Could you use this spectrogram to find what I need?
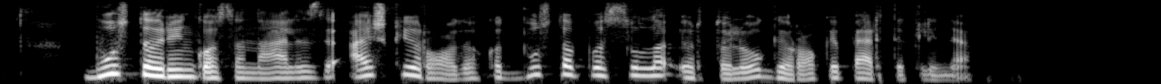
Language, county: Lithuanian, Vilnius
